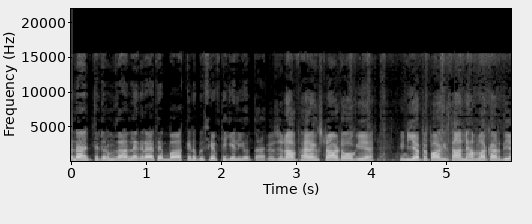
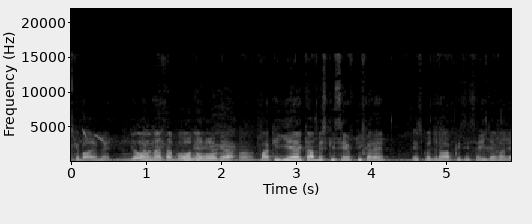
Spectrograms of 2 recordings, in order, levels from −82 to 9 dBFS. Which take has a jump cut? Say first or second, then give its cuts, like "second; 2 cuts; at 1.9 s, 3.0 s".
first; 1 cut; at 2.6 s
